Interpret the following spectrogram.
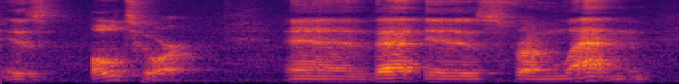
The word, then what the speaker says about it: Ultor: stock or EOD actually the name isn't really volor believe it or not everybody I'm sure calls it that but the real pronunciation is ultor and that is from Latin meaning Avenger and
